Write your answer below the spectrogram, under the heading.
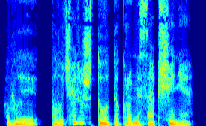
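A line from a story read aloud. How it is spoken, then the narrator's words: Quiet question. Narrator (Russian): Тихо спросила Инди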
